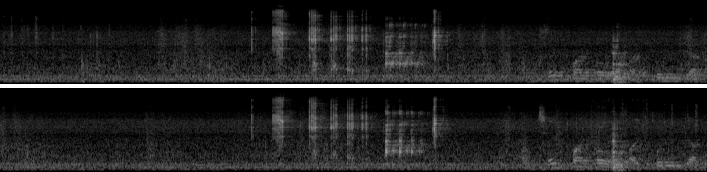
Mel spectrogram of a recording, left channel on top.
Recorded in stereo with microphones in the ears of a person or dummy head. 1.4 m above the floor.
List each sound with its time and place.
2.5 s tape being pulled: 10° left (ahead or behind), 1.2 m
3.9 s a drawer: 30° right (ahead or behind), 4.5 m
5.2 s a man speaking: 85° right, 4.5 m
